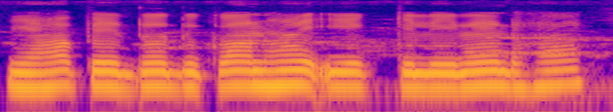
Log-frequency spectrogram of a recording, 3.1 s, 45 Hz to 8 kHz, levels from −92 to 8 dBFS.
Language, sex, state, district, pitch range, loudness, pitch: Hindi, male, Jharkhand, Palamu, 140-150 Hz, -14 LUFS, 145 Hz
